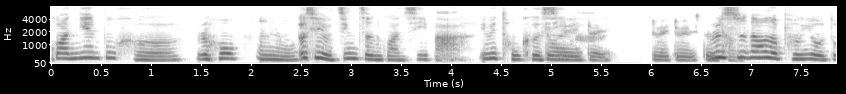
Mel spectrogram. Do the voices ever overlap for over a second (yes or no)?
no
